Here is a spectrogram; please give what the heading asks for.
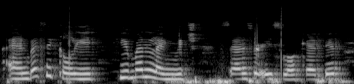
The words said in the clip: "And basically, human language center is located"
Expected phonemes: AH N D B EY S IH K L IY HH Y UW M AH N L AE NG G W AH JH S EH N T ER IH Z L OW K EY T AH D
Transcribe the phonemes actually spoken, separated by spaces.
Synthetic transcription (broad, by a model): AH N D B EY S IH K L IY HH Y UW M AH N L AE NG G W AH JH S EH N S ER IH S L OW K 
